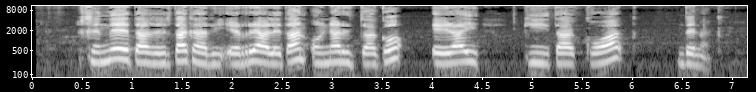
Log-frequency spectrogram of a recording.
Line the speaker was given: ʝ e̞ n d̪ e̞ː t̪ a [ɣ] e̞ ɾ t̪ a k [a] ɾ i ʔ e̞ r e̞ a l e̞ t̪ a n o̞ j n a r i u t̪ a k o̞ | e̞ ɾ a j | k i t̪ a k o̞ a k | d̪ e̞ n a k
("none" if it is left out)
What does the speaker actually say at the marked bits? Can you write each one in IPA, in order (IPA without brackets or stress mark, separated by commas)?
ɣ, a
